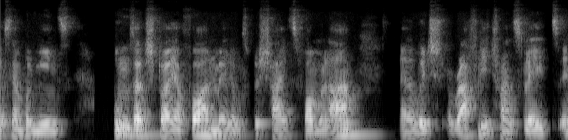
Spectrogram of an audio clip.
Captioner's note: speaking German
